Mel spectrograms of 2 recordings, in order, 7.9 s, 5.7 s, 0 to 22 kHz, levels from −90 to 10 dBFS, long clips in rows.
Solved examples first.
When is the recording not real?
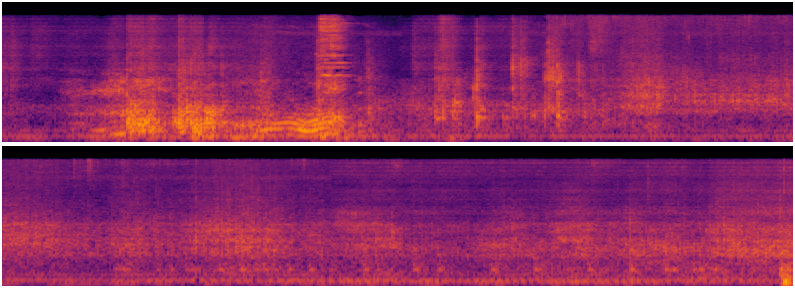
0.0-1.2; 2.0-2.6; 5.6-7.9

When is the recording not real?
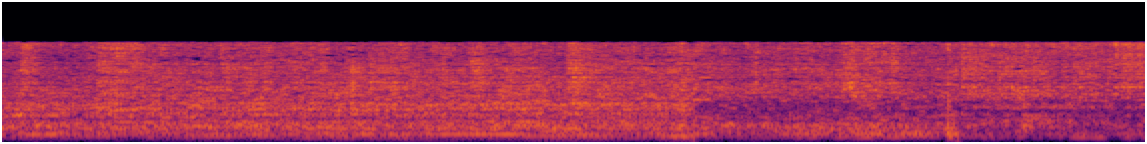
none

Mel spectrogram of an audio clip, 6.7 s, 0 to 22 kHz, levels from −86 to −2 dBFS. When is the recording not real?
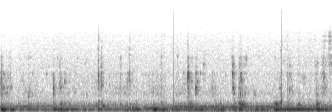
0.9-3.0; 4.1-4.9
